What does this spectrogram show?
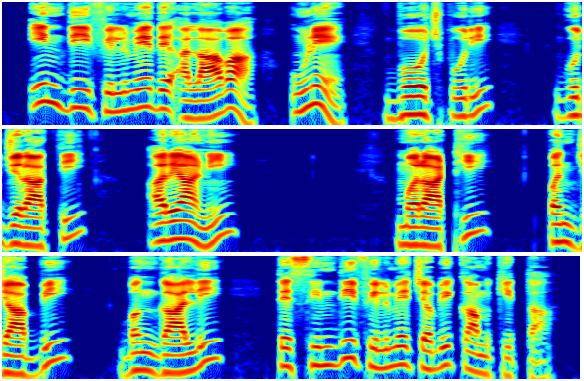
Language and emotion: Dogri, neutral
